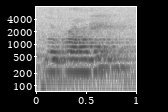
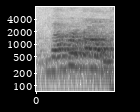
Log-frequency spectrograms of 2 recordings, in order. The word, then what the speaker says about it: Lavarone: Okay, then I'm going to turn it over to Lavroni. Did I get it right? Lavarone. See, I knew I would mess it up. I want to call it pepperoni. Because it rhymes with it.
